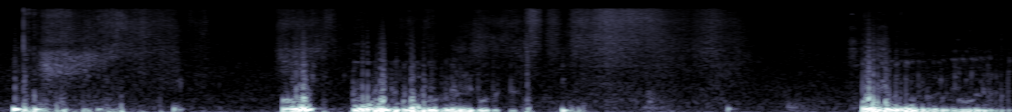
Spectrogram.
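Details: Stomach growls recorded with a microphone on the abdomen: low gurgling rumbles in several bursts, ordinary bowel sounds of gas and fluid moving through the gut.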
